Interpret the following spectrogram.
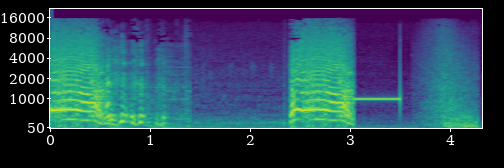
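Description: Two loud, drawn-out yells with a wavering pitch, about two seconds apart, followed by a steady half-second beep tone that cuts off sharply.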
